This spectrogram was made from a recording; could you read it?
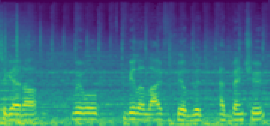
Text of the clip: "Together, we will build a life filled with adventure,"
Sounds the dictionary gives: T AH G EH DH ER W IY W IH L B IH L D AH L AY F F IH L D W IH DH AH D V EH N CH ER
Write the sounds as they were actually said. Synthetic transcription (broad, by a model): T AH G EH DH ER W IY W IH L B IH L AH L AY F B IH L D W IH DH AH D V EH N CH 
